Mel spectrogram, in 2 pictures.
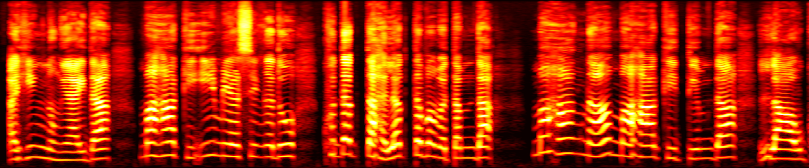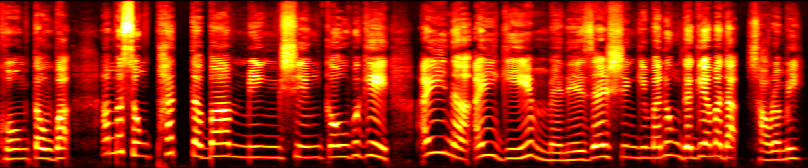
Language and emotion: Manipuri, angry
